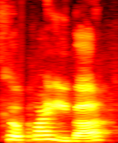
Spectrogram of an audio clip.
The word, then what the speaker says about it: copaiba: and people always wonder like how do you pronounce that one so uh this is copaiba and it's got a really light light refreshing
